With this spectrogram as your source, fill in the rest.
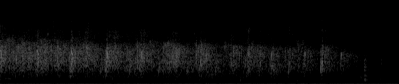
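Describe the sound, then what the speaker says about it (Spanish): A church congregation claps in a dense, fairly distant round of applause that gradually thins and fades toward the end. "Dale un aplauso al Dios Todopoderoso."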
